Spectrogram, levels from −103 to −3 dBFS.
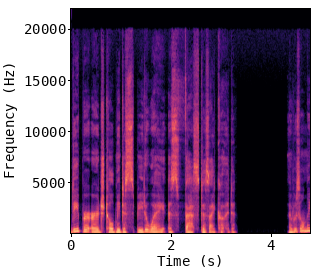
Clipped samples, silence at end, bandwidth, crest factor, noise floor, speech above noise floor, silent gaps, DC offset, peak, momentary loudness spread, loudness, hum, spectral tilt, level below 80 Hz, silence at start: under 0.1%; 0 s; 20 kHz; 18 dB; -82 dBFS; 60 dB; none; under 0.1%; -6 dBFS; 11 LU; -23 LUFS; none; -5 dB/octave; -82 dBFS; 0 s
